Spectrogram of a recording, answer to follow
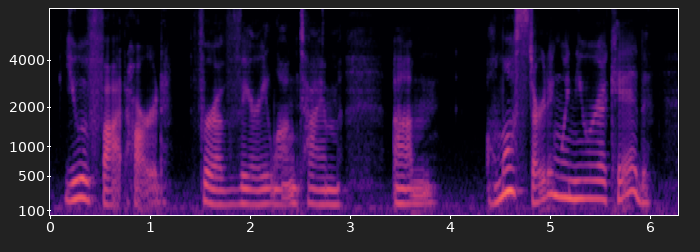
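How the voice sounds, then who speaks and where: In an American accent, a woman with a fairly low pitch speaks at a fairly slow pace with lively intonation and long, frequent pauses. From US Midwest. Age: 30s. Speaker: mother and church member. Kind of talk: casual chat.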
